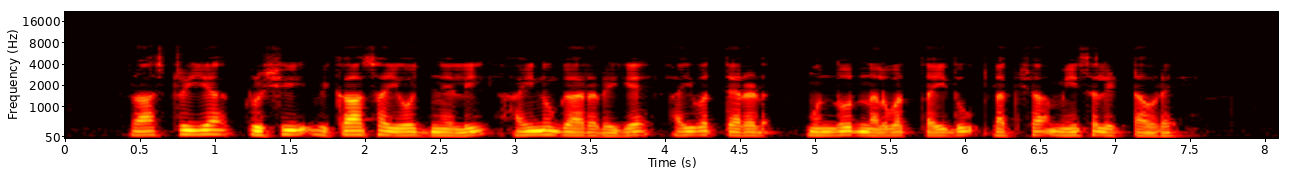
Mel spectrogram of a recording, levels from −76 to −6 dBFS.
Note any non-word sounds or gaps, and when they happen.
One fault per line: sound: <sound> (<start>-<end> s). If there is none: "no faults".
no faults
